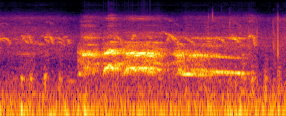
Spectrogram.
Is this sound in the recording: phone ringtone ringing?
no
